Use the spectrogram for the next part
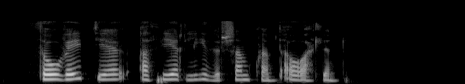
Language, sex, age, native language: Icelandic, female, 20-29, Icelandic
